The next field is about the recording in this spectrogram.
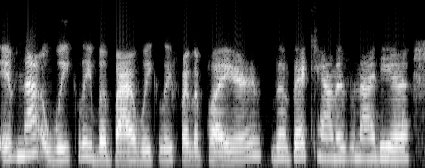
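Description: This woman has a fairly high pitch and a Southern US accent. She speaks at a fairly slow pace. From US South, Memphis, Tennessee. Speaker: football coach's wife. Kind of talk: casual interview. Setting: on location, Los Angeles.

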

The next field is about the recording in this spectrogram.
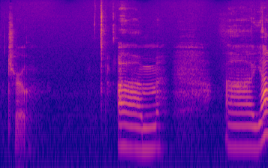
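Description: Her voice sits at a medium pitch. The woman talks in an American accent. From Texas. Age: 20s. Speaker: podcast co-host. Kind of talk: casual chat.

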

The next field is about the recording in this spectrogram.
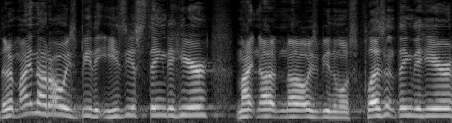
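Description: A man talks with ordinary pitch variation. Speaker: pastor. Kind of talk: sermon. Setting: church; PA system with online stream. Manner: loud, projecting.

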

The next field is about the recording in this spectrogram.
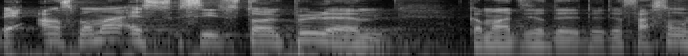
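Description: The voice moves at a fairly quick pace with ordinary pitch variation, against noticeable background noise. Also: man. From Outaouais, Quebec. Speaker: podcast co-host and debate moderator. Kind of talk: moderated debate.

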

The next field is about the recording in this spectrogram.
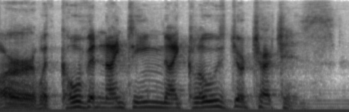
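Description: A man's put-on character voice at a very slow pace, with light background noise

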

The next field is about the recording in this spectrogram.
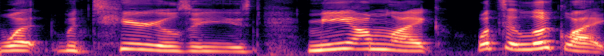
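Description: With lively intonation and a moderate pace, a woman speaks in a normal speaking voice, the recording very clean with a silent background and the sound dry and close with no echo. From Oklahoma, US. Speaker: podcast host. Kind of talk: casual chat.

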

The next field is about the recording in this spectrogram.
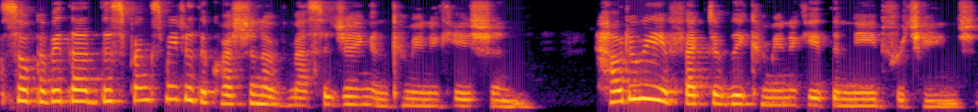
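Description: A woman speaks at a fairly quick pace and fairly high pitch, her voice moving in very wide pitch swings. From Thailand. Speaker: podcast host. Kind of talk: interview.

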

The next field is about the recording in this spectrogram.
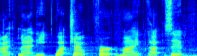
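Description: Using a put-on character voice, a woman speaks at a medium pitch with fairly even intonation. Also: fairly slow pace, very clean recording, silent background.

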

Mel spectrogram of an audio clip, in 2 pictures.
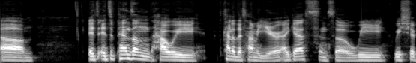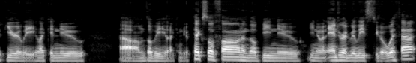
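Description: On a very clean recording with a silent background, a man with an American accent has an ordinary speaking voice, fairly low in pitch with ordinary pitch variation. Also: fairly quick pace. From North Idaho, US. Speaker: UX motion designer. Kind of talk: interview. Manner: casual, many fillers.

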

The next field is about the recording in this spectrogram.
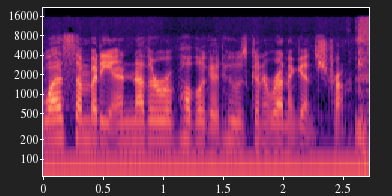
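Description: Very fast speech in a bright, sharp tone comes from a woman. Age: 30s. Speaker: podcast co-host. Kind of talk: casual chat.

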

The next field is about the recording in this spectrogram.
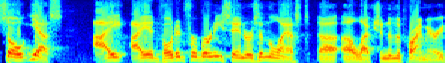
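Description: With lively intonation and a fairly high pitch, a man talks in an ordinary speaking voice. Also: quiet background. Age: 30s. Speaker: caller. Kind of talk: casual group discussion. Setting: video call.

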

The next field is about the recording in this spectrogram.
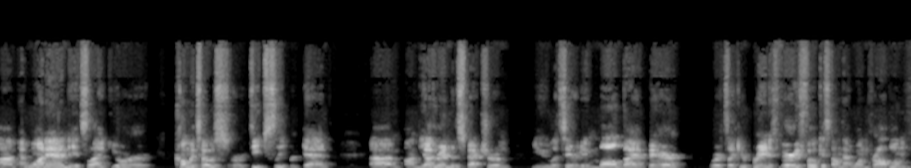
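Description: A man's fairly high voice at a moderate pace, fairly even in intonation, an unremarkable speaking voice. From South Florida. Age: 30s. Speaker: business founder and CEO. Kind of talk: interview.

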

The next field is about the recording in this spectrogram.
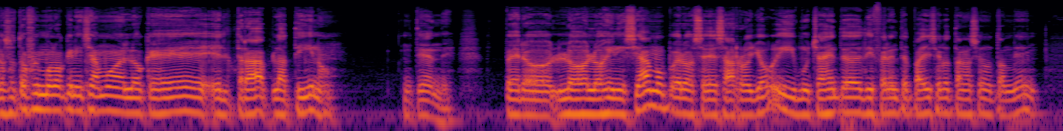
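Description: This man's voice sits at a medium pitch with fairly even intonation. He keeps a moderate pace. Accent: Dominican. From Dominican Republic. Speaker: trap artist. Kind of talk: casual interview.

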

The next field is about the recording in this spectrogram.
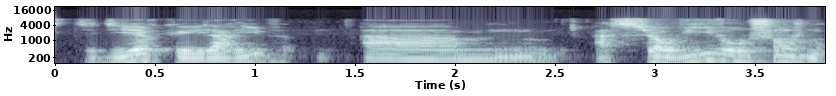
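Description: An ordinary speaking voice from a man, fairly slow in pace, with ordinary pitch variation. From Ireland, also raised in US and France. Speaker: IT consultant and business owner. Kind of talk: interview.

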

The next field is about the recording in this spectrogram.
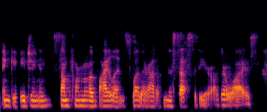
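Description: Speaking with an American accent, a woman uses a very deep, low pitch marked by vocal fry. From US South, Charleston, South Carolina. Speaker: fiction writer. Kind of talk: interview.

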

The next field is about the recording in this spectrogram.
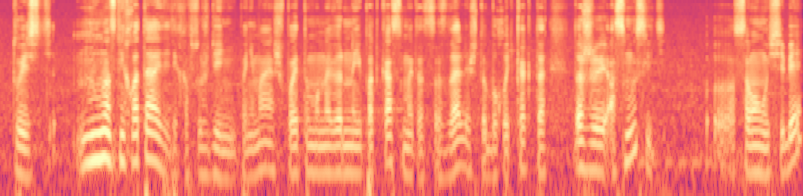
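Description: A man's moderate-paced speech comes through noticeable background noise. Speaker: podcast host, filmmaker. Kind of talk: casual chat.

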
